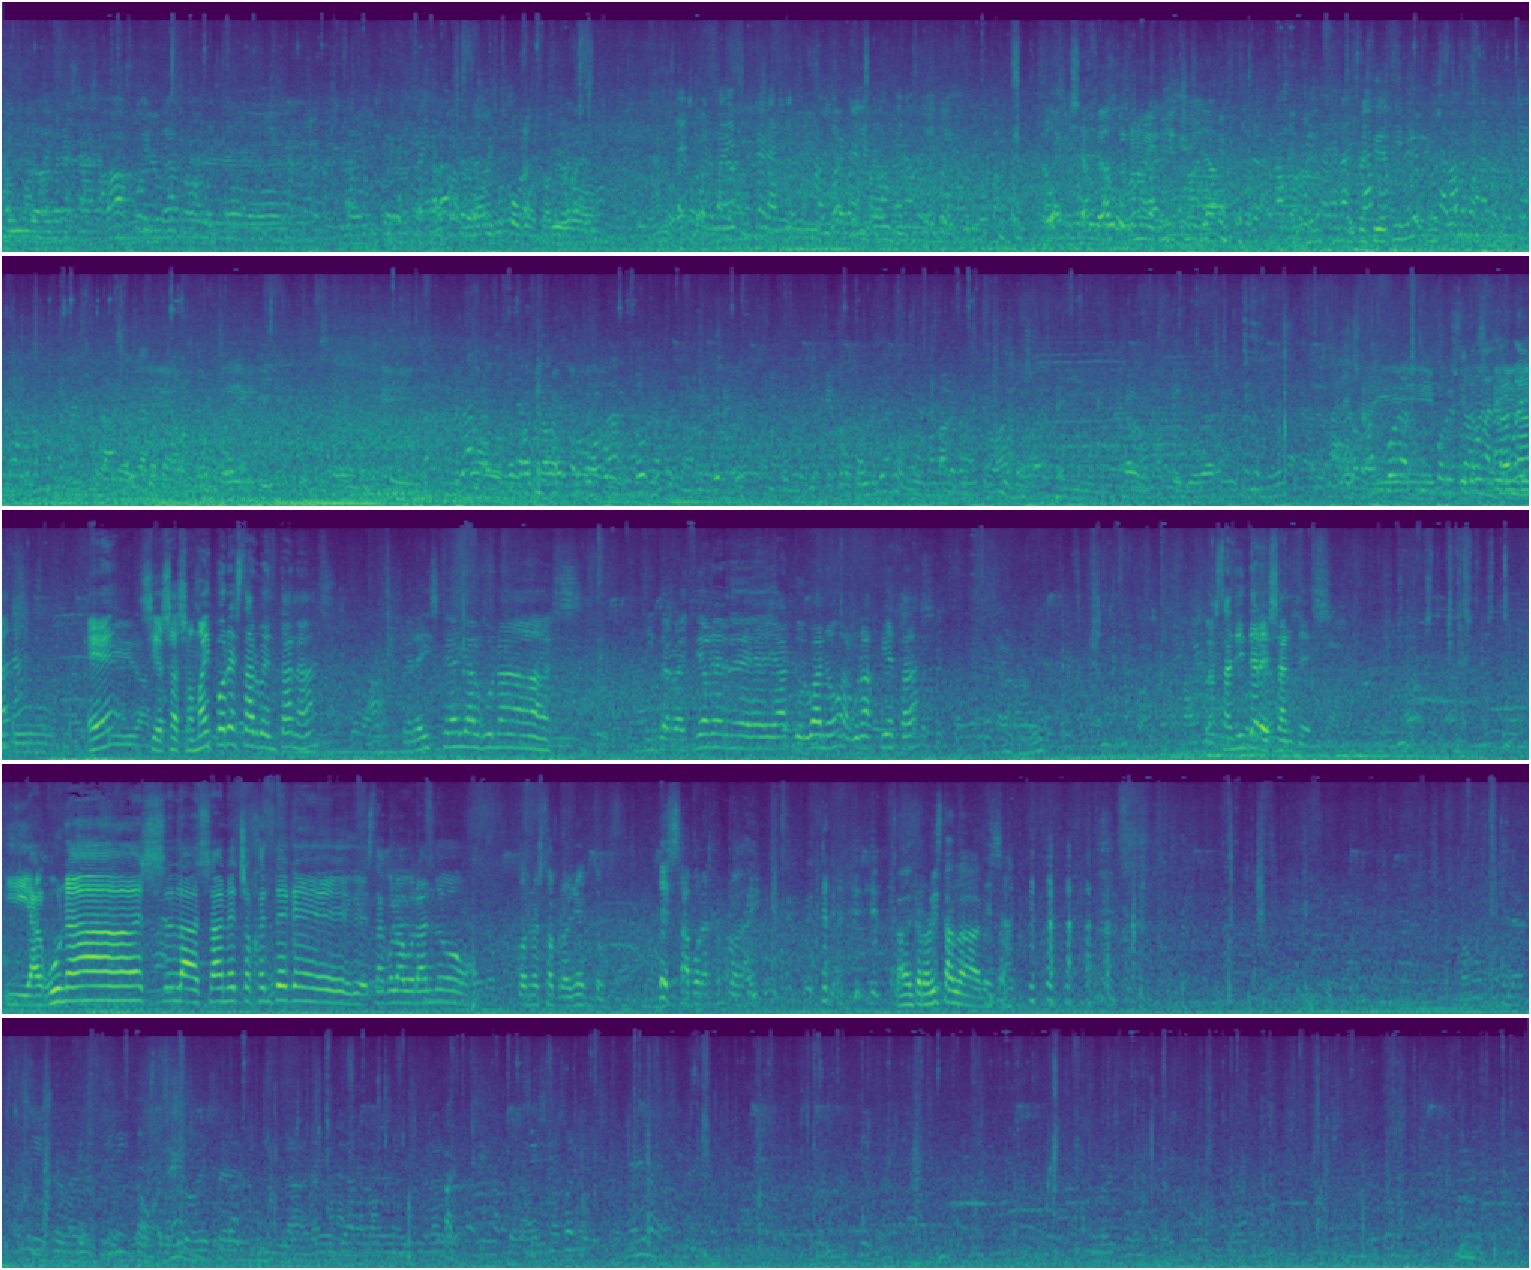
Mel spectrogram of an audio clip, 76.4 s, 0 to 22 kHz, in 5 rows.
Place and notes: Pacífico, Madrid, Madrid, Spain - Pacífico Puente Abierto - Transecto - 10 - Calle Cocheras. Hablando con Alejandro de radios y de fútbol
Pacífico Puente Abierto - Calle Cocheras. Hablando con Alejandro de radios y de fútbol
